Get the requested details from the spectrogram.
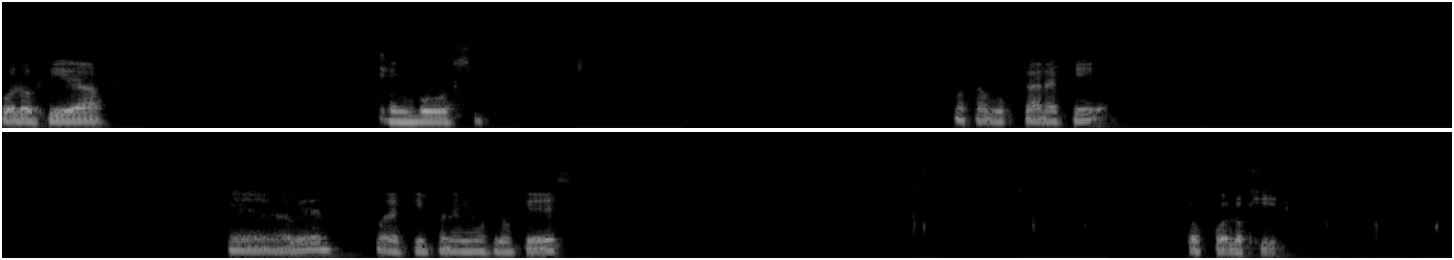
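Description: A man speaks calmly in short bursts through a microphone.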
